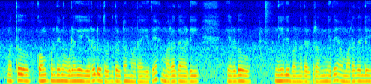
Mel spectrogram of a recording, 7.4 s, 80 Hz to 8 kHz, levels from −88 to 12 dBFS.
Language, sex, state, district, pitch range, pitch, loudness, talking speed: Kannada, female, Karnataka, Dakshina Kannada, 145-160 Hz, 155 Hz, -17 LUFS, 130 wpm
